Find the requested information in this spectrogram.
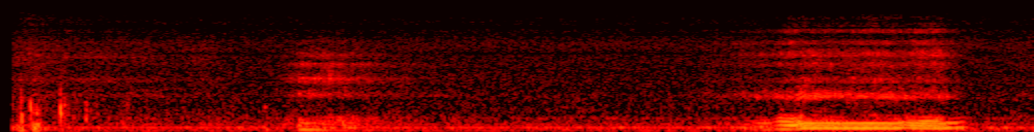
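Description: Two low, rattling snores on the in-breath, the second loud and buzzy, with quiet breathing between them.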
